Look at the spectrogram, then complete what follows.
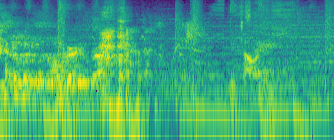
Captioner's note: laughs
